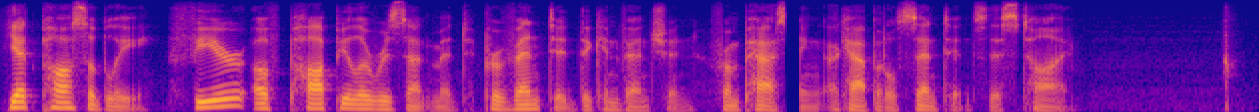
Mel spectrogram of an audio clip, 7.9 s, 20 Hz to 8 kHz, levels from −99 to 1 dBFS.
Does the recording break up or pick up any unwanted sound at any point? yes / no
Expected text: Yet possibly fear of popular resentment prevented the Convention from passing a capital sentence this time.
yes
